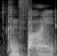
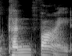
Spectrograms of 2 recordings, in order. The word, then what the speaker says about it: confide: connection between the word confide and in so confined in confining so forth the word confined make sure you stress the second syllable so confide not confide or confined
